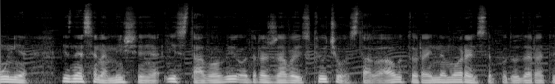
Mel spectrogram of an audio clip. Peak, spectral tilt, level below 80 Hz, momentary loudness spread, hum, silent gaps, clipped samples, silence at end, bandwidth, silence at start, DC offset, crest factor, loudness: -4 dBFS; -6.5 dB/octave; -42 dBFS; 6 LU; none; none; under 0.1%; 0 s; 15.5 kHz; 0 s; under 0.1%; 16 dB; -20 LUFS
